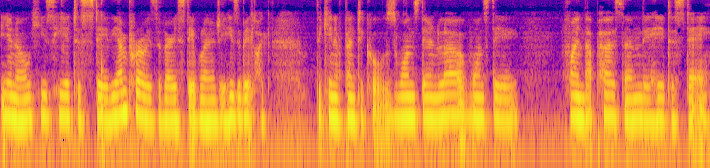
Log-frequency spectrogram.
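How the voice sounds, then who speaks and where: A woman speaks at a moderate pace in a fairly low pitch, her tone dark and mellow. Her voice is somewhat breathy and flat, in a monotone. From Mauritius. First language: not English. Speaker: tarot reader. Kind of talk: tarot reading. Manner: halting.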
